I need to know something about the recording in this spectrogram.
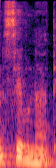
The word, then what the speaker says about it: शिवनाथ: जो एडवांस किताबें हैं थोड़ी सी, मैंने उनमें देखा कि शिवनाथ वर्ड यूज करा है रादर देन सेवनाथ। बात एक ही है, उच्चारण शिवनाथ ही है।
